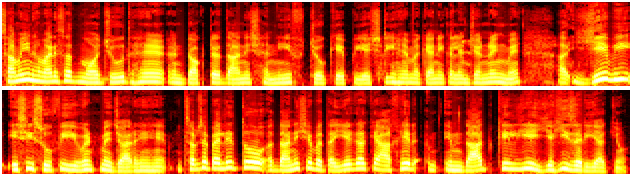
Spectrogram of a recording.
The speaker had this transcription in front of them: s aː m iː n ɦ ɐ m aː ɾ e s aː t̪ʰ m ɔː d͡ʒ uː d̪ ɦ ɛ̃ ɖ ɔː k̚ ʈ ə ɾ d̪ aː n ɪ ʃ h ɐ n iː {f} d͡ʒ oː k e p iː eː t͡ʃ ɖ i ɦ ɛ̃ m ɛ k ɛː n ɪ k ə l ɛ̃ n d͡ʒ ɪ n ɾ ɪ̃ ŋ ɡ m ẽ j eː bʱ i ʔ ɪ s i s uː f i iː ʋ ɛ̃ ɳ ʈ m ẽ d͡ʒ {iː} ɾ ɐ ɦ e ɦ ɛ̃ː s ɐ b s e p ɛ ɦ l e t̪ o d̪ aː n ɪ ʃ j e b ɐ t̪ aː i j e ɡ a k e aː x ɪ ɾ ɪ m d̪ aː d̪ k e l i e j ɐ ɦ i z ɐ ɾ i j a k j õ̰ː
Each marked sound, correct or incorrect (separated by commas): correct, incorrect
